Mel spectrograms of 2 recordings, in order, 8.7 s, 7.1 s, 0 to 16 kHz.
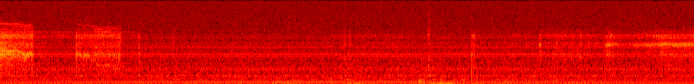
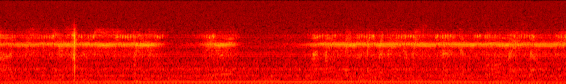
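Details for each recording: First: Zenith G615 tube radio (chassis 6G05, six tubes, no transformer) at first power-up, no antenna attached: soft hiss with faint whistles and crackles from nearby noise sources; the set appears to be working normally. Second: Zenith G615 tube radio (chassis 6G05), six tubes, no transformer, no antenna, picks up raspy buzzing chatter cutting in and out from an office computer in sleep mode about 20 feet away.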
